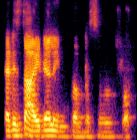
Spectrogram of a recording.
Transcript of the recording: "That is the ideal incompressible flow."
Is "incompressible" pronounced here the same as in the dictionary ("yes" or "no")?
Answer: no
